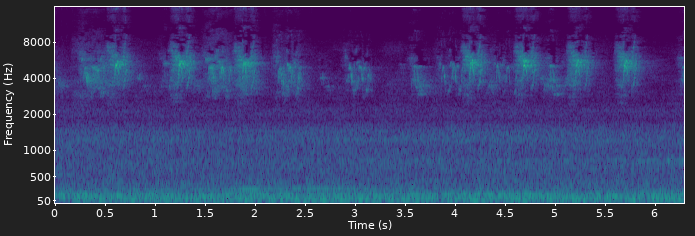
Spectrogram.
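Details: House sparrows at sunrise chirping in short high notes, clustered in bursts with a brief lull midway, over a faint low rumble.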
